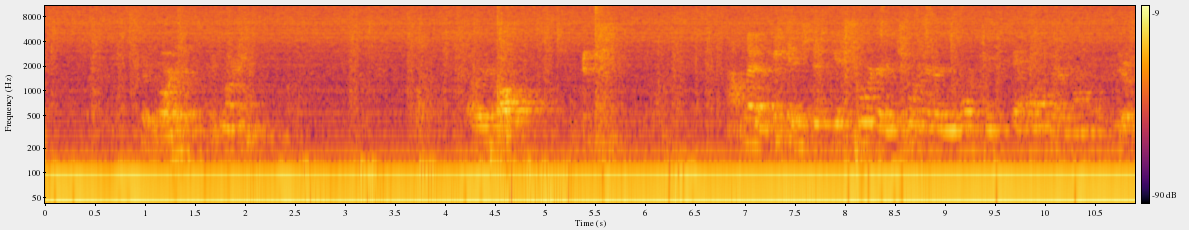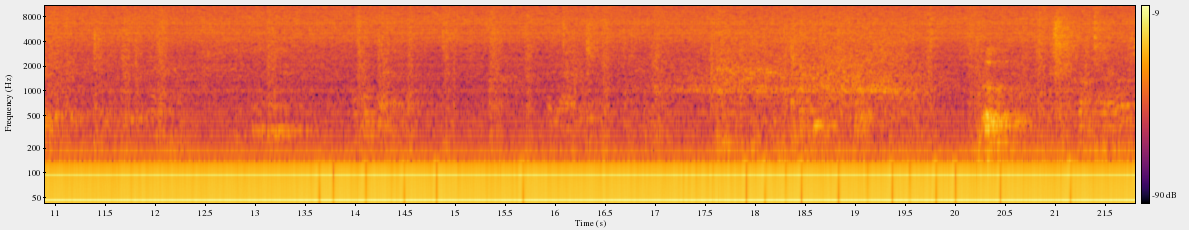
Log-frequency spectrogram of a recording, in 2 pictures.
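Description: A man speaks briefly in a large echoing hall, some distance away.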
